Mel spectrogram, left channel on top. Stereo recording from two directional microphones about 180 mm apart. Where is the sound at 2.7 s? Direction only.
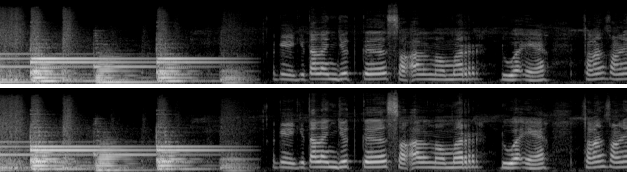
35° right (ahead or behind).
